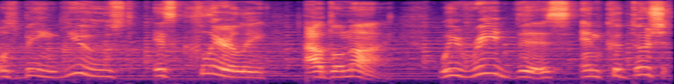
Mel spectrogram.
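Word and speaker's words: אדני: So therefore, again, it says, not as I am written am I pronounced. I am written with the letters Yod, He, Wah, He. I am pronounced Aleph, Dalet. And of course, Nun and Yod is inserted. Adonai is what is referring to.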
